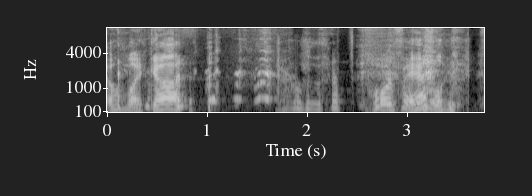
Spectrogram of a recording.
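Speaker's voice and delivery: tearful, on the verge of crying, high and swooping. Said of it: "crying about it".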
